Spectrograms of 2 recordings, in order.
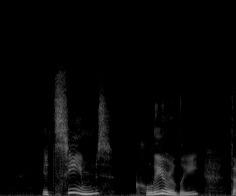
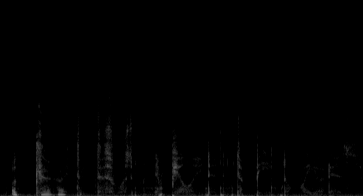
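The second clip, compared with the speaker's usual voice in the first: rushed, much softer unvoiced aside; fast whisper; 4 semitones lower, 18 dB quieter, much faster than usual. Real, not acted. Streamer whispering a theory to chat, fast whisper. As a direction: rattle it off under your breath.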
